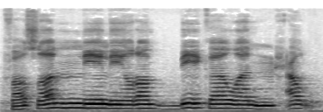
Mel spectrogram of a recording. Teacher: Nah, di dalam ketentuan sebelumnya, huruf yang kedua adalah setelah bertemu dengan alif adalah bertemu dengan ha. Nun sukun bertemu dengan ha ini dibaca idhar sehingga nunnya harus dibaca jelas.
